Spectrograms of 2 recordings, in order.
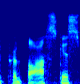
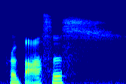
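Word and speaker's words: proboscis: I choose the proboscus pronunciation or probosus. You got to pronounce the C. It's half the fun. Every item finds its body. It's a relationship, you know. If they didn't want you to pronounce the C, they wouldn't have put it in the word.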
